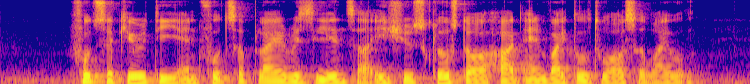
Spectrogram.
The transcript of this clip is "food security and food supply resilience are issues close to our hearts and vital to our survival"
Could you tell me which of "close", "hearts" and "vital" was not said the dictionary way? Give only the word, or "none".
hearts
